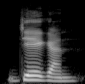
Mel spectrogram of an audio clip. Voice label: "llegan", spanish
